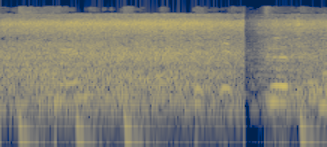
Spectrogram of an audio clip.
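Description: Small waves washing onto a sandy beach, a steady rush, with low thuds about twice a second from footsteps on the sand. The sound cuts off abruptly near the end.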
